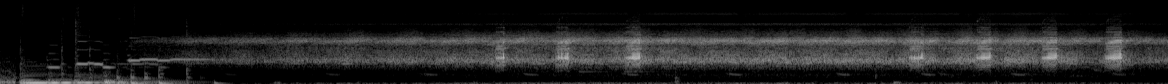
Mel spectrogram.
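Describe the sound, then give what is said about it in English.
A chorus of croaking frogs, a classic sound of spring and summer. A dense, steady high trilling is broken by recurring louder pulsing calls at irregular intervals. “What you're hearing is one of the classic sounds of spring and summer, croaking frogs.”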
